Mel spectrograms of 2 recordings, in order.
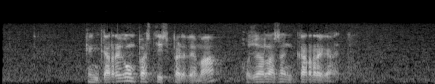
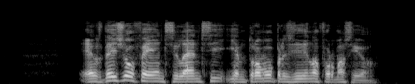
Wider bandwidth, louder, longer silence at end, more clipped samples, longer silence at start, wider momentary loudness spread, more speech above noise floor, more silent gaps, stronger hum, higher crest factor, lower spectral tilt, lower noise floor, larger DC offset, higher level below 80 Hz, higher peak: about the same, 7.6 kHz vs 8.2 kHz; about the same, -18 LUFS vs -20 LUFS; second, 0 s vs 0.45 s; neither; second, 0.05 s vs 0.8 s; first, 22 LU vs 10 LU; second, 22 dB vs 45 dB; neither; neither; about the same, 20 dB vs 18 dB; about the same, -3.5 dB/octave vs -4 dB/octave; second, -41 dBFS vs -65 dBFS; neither; about the same, -60 dBFS vs -58 dBFS; first, 0 dBFS vs -4 dBFS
